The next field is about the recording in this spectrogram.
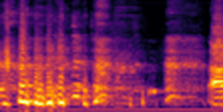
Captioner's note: laughter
